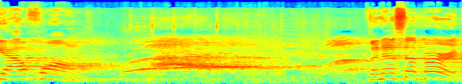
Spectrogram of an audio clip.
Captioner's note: attendees cheering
